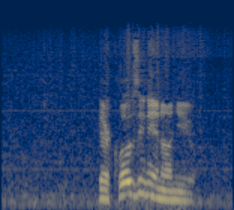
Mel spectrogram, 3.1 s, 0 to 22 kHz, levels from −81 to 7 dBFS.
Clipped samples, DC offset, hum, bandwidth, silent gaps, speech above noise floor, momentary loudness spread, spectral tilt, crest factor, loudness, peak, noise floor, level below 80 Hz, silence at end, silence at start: under 0.1%; under 0.1%; none; 15 kHz; none; 26 dB; 11 LU; -5 dB/octave; 18 dB; -22 LUFS; -8 dBFS; -47 dBFS; -54 dBFS; 0.45 s; 0.45 s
